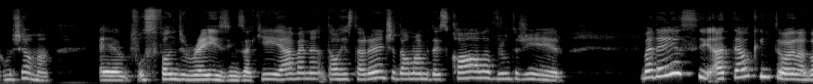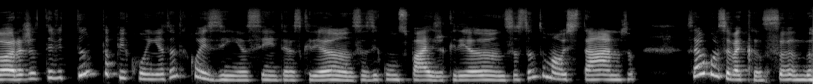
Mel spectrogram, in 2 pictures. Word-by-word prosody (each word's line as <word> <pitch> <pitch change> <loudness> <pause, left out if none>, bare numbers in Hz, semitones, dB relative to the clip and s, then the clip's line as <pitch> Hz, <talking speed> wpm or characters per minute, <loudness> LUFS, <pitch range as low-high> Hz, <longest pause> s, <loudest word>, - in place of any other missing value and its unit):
como 225 +1 -7
chama? 215 -8 -4 0.5
Eh, 195 -1 +5 0.2
Os 215 - -4
fundraising 220 -4 +2
aqui 235 +6 -2
ah, 240 +2 0
vai 265 0 -3
tal 240 0 -2
restaurante, 255 +5 0
dar 255 -1 -2
o - - -4
nome 255 -1 -1
da 235 - -1
escola, 290 +5 0
junta 260 +1 -4
dinheiro. 220 -7 -3 0.8
Mas 320 +3 +4
aí, 380 +3 +4
assim, - - -2
até 270 +6 +2
o 390 - -4
5º 360 -4 -1
ano 245 -2 +5
agora 225 0 +5
já 260 +3 -3
teve 305 +3 -5
tanta 470 +11 -3
picuinha, 250 -6 -2
tanta 370 +7 -7
coisinha, 210 - -1
assim, 205 +2 -5
entre 200 0 -5
as 200 0 -6
crianças 200 -1 0
e 215 - -3
com 225 0 -6
os 215 0 -4
pais 205 -2 +1
de 185 - -6
crianças, 205 +1 -1
tanto 360 +5 -5
mal-estar. 230 -4 +1 0.7
Sabe, 450 +3 +2
quando 450 -4 +2
você 265 - +2
vai 220 -2 +2
cansando? 215 +2 -1
235 Hz, 175 wpm, -20 LUFS, 210-280 Hz, 0.8 s, Eh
